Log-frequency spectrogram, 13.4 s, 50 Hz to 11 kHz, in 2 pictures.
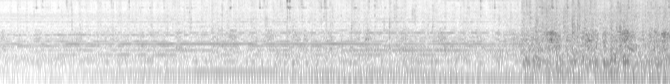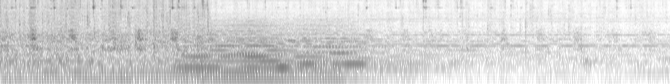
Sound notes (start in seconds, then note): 0.3 horses galloping; 5.7 dogs barking; 10.6 dramatic music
